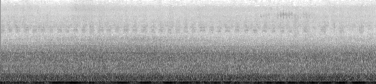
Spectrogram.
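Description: A tank engine rumbles steadily as it drives away.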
